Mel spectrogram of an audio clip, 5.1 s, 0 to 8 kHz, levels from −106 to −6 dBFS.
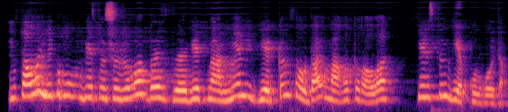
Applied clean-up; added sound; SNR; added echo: neural mask model DeepFilterNet 3.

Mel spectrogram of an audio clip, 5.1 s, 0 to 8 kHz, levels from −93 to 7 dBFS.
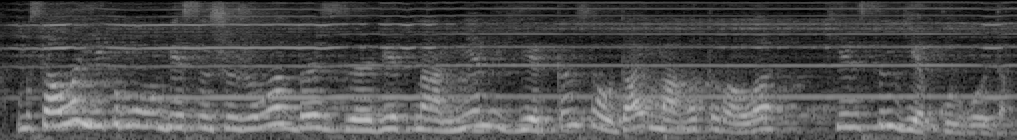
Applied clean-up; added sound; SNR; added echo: none; Bowed string instrument; 14 dB; reverberation time 1.2 s.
